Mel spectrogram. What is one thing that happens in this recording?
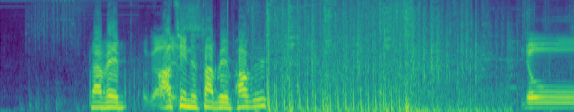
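Rapid gunfire rattles in a video game.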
